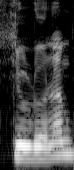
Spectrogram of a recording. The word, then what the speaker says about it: pseudonym: उसे हम लोग स्यूडोनम कहेंगे। यहाँ पर जो पी है दोस्तों, ये पी क्या है? साइलेंट है।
